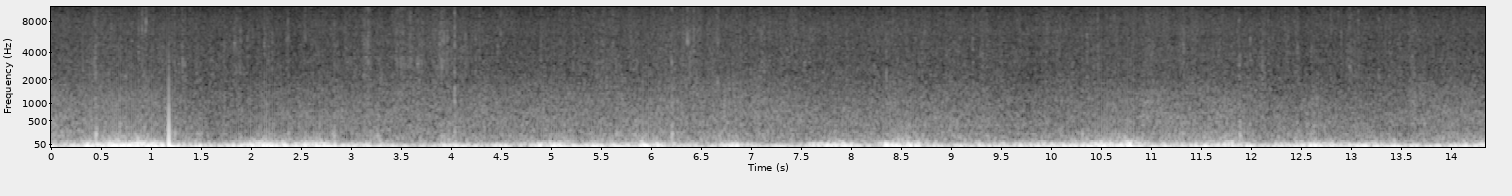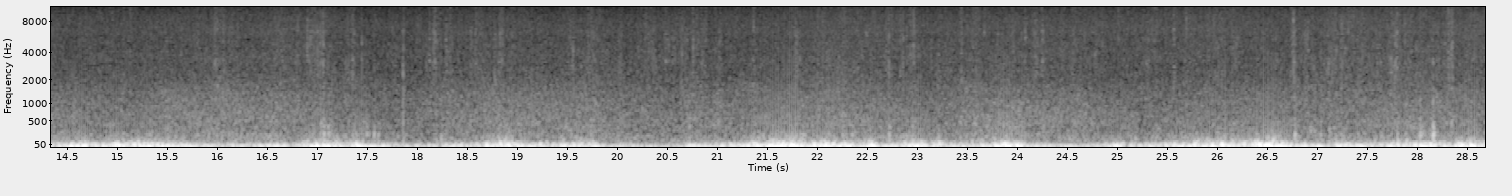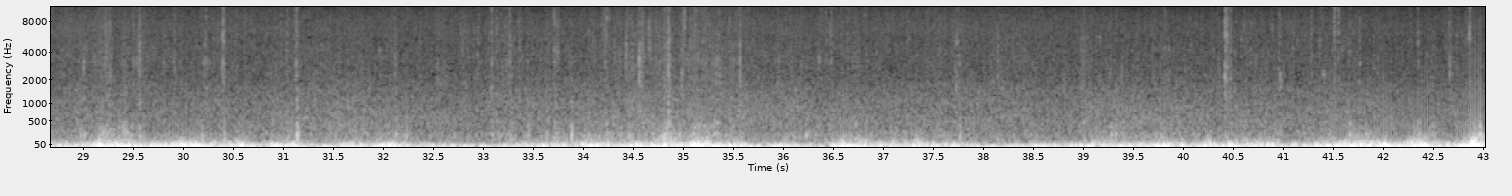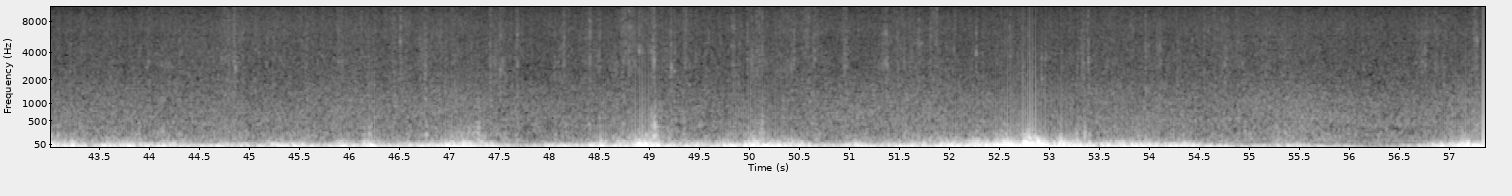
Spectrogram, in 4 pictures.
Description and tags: Recorded near Pattaya beach far away from Pattaya City with a cheap condenser conference microphone.
Beach, Nature, Trees, Waves, Wind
